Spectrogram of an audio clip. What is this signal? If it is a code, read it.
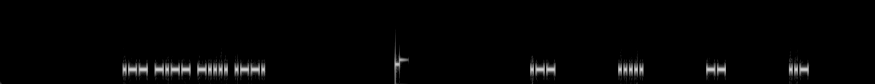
Morse code, heard as a keyed tone, about 44 wpm, spaced as for 19 wpm, 700 Hz. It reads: WY6P W5MU
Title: USA Call Signs - 8x Character Spacing - 45wpm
